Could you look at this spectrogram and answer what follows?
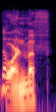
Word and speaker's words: Bournemouth: The sound is consistently mouth. Like in Bournemouth. B O R N E M O T H. Pronounced Bournemouth.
